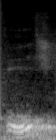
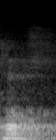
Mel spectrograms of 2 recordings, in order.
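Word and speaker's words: Towles: Tom, and I don't want to mispronounce his name, Tom Tolles? Tommy Tolles. Tolles, right.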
